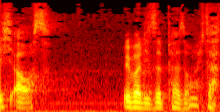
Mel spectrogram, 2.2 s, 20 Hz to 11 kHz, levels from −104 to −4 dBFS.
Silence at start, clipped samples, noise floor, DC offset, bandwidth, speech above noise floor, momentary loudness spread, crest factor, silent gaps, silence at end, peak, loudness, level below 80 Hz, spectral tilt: 0 s; under 0.1%; -58 dBFS; 0.2%; 10.5 kHz; 28 dB; 10 LU; 22 dB; none; 0 s; -10 dBFS; -32 LUFS; -62 dBFS; -4.5 dB/octave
